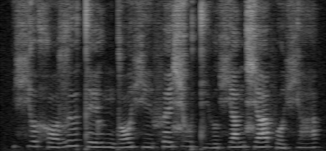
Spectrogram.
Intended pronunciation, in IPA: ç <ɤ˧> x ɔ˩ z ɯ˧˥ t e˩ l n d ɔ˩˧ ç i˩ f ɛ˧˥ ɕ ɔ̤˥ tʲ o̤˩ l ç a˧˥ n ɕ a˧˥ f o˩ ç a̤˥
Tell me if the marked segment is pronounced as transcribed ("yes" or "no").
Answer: yes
